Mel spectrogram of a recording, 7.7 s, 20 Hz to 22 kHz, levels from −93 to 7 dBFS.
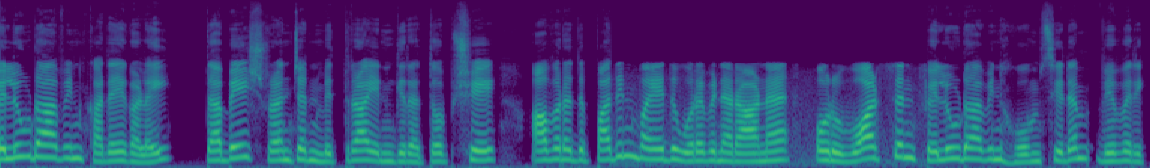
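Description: Input switched to a poorer device, 4.07 to 6.19 s, right after "மித்ரா என்கிற தொப்ஷே அவரது": the speech turns dull and boxy, loses everything above 4.6 kHz and gains faint background noise, with no gap or level jump, likely as a narrower-band microphone or headset takes over.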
